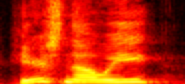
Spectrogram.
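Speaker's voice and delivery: high call to the dog. Acted. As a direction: call him back. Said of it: "He's whistling for Snowy".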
